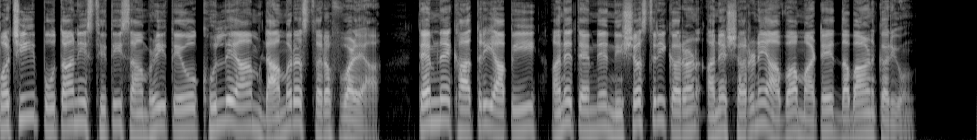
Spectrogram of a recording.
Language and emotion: Gujarati, neutral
